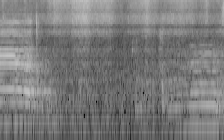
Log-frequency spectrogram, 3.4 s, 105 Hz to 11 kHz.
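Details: Salers cow on a Cantal farm in France calling at 5:20 in the morning at a calving, having just delivered her first female calf; a moo opens the clip and a lower drawn-out moo follows near the end, with quiet barn background.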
